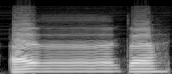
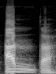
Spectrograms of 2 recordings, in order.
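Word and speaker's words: أنت: dua harakat innaka anulim Anta ikhfa Hakiki suara nunnya samarkan kata dan tidak boleh dijelas tidak boleh Anta tapi anta anta langsung ke makhraj daripada huruf ta inaka anulim asamiu ada bacaan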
